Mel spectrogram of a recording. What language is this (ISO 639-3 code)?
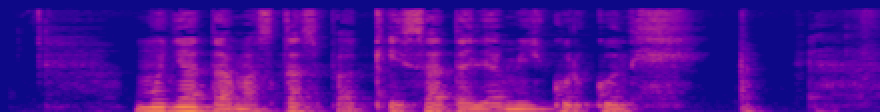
qxu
